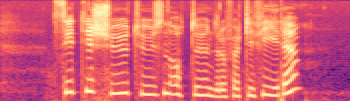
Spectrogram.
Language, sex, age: Norwegian, female, 42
